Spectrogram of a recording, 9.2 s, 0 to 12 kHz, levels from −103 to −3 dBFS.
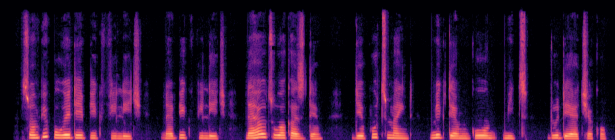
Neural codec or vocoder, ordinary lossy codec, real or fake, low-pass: none; AAC, 64 kbps; real; 10.8 kHz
